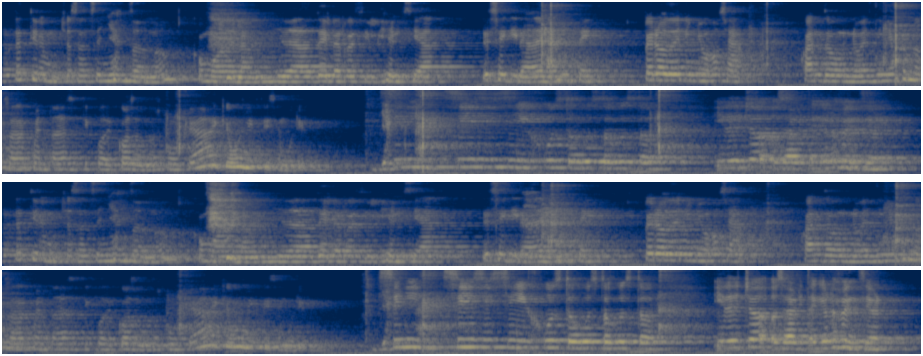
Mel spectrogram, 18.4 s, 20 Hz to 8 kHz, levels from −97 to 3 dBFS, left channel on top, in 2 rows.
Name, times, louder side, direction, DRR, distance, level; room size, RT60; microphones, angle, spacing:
voice 1, 0.0-4.3 4.8-5.9 6.4-7.5 8.0-12.2 12.9-13.1, left 3 dB, 30° left, 0.5 m, -40 dB
voice 2, 2.0-2.4 12.8-18.0, right 5 dB, 60° right, 0.5 m, -37 dB
Camera, 5.3-5.7 7.4-7.8 8.7-9.2 9.6-9.7 10.8-11.2 13.2-13.6 15.6-16.0, left 6 dB, 90° left, 0.5 m, -43 dB
9.1 x 3.2 x 5.9 m
head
